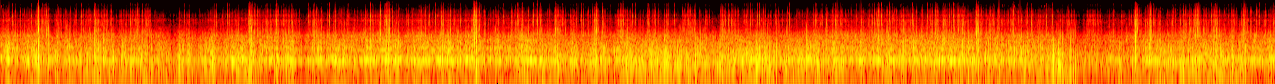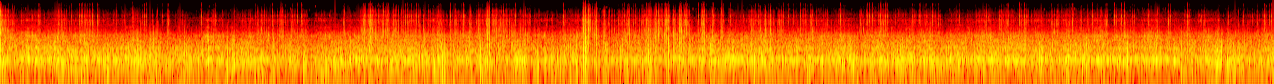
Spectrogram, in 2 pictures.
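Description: Ride noise from a camera mounted on a moving bicycle: steady wind and road rumble, with frequent small clicks and knocks. The noise dips briefly about halfway through.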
